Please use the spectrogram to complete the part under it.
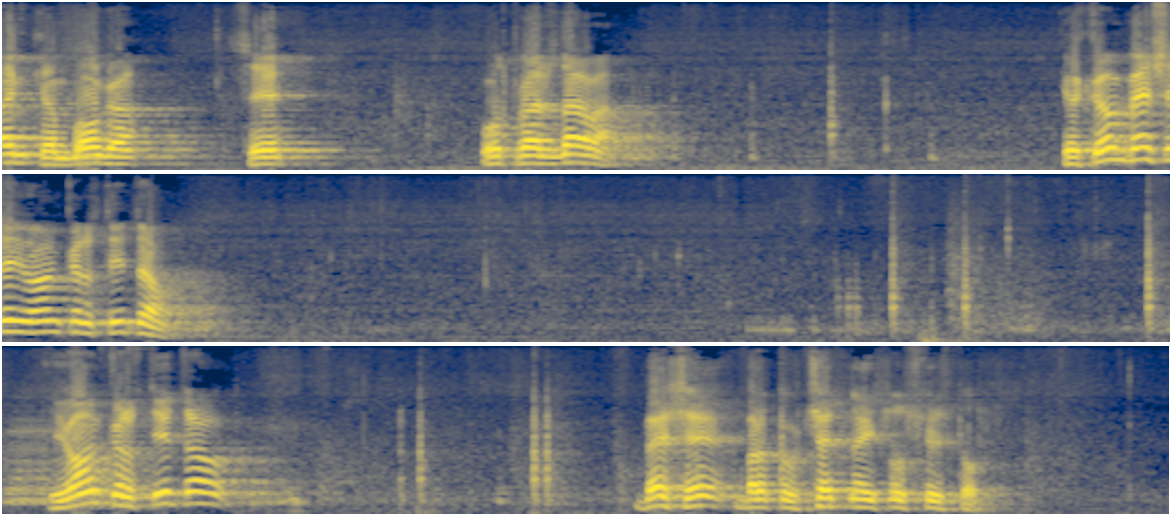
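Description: An elderly man reads aloud calmly in short bursts with pauses.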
